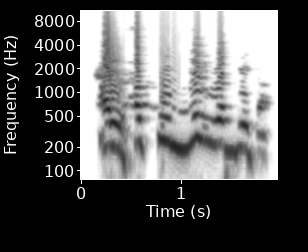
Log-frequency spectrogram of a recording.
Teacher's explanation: الحق من ربک میں نون ساکن کی آواز کے بعد را آ گیا ہے تو نون ساکن کی آواز بالکل بند ہو گئی، ہم ادغام تام ہو گیا یہاں.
